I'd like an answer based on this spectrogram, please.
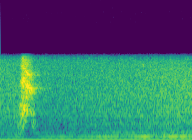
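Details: A Goldendoodle puppy, scared to come downstairs while being coaxed, gives one sharp, high, fearful bark, followed by a low steady hum.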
